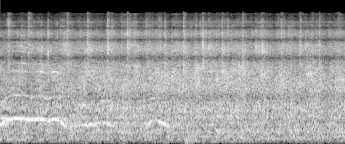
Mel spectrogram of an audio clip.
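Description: A large audience applauding steadily in a hall, with a voice or two rising above the clapping in the first couple of seconds.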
